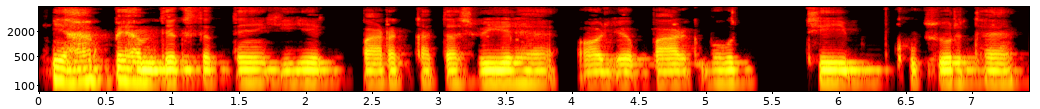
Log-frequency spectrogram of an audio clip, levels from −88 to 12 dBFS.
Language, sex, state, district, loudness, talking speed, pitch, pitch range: Hindi, male, Bihar, Saran, -16 LUFS, 170 wpm, 120 Hz, 115-120 Hz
